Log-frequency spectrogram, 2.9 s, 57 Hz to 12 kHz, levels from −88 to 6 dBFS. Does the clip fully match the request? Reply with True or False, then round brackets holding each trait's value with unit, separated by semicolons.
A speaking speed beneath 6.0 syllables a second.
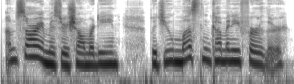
False (6.3 syllables/s)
